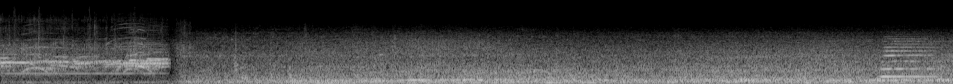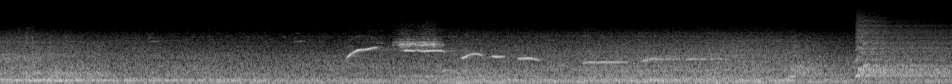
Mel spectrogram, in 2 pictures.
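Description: Crowd cheering cuts off abruptly about two seconds in and gives way to steady city street traffic noise. A car horn toots briefly about halfway through, and a few short high whistling tones come and go a few seconds later.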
